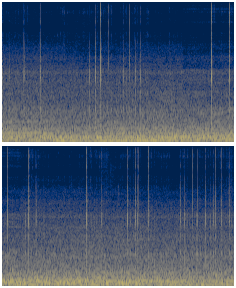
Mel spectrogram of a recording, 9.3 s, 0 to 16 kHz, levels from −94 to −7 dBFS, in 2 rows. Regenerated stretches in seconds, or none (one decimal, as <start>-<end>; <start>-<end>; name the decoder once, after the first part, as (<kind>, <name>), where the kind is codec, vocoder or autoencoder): 3.6-5.0 (codec, SNAC)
